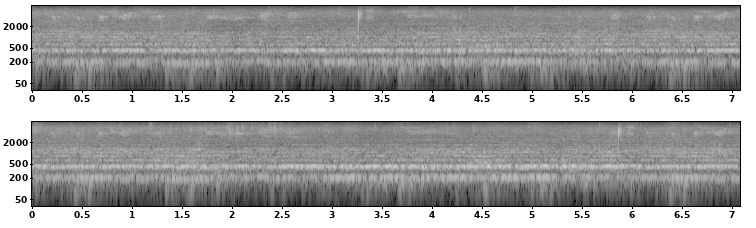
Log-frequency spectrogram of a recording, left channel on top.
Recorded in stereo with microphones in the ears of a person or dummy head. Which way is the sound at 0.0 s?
15° right (ahead or behind).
